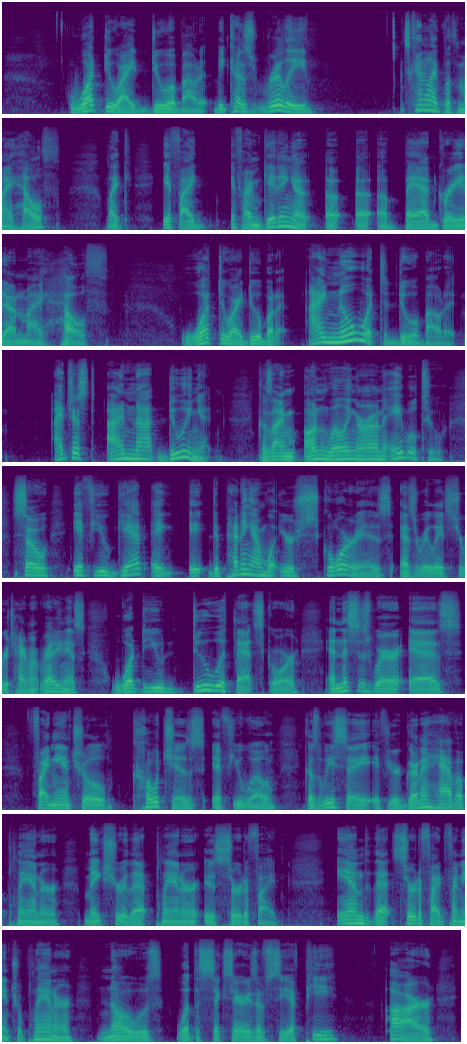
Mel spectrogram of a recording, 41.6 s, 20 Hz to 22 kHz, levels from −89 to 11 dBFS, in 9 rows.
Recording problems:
none

